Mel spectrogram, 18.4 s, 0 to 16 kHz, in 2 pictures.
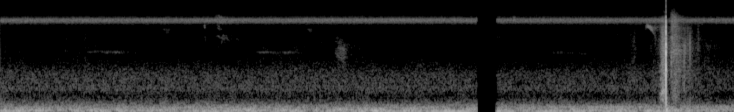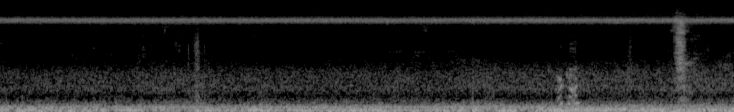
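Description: Ping Eye2 six iron striking a golf ball off the tee: a single sharp crack about eight seconds in.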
